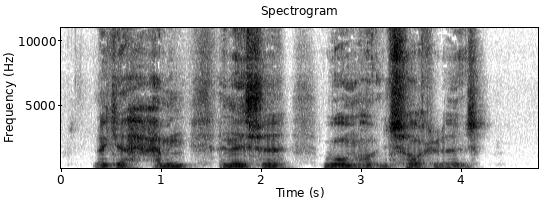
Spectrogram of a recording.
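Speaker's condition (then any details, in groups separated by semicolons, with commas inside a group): Down syndrome; three copies of chromosome 21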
